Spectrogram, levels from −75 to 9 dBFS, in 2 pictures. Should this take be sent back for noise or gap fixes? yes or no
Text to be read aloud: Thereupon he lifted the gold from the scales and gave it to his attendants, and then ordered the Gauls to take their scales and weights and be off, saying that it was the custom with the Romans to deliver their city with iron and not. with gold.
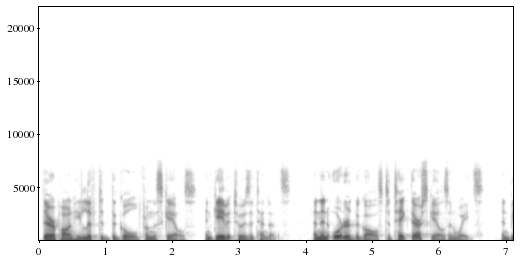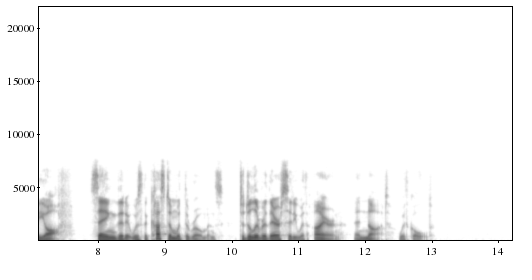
no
